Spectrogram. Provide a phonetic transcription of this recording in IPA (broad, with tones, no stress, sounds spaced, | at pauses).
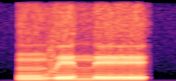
ũ˦ β e˦ n e˦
